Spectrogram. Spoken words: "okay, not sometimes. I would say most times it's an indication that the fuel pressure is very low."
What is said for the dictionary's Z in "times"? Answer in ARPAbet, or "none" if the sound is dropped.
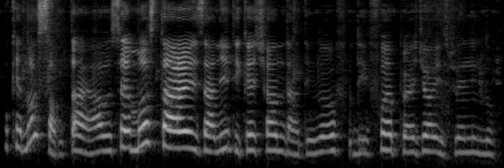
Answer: none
